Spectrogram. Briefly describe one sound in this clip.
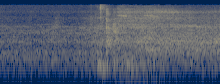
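A bat cracks against a ball through a television speaker.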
